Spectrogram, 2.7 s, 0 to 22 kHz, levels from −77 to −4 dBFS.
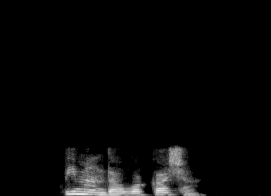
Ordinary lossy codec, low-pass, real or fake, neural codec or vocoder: Opus, 64 kbps; 5.4 kHz; real; none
